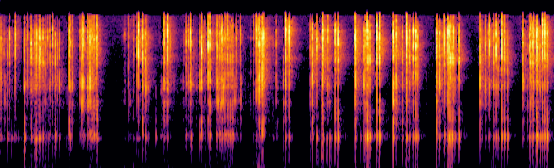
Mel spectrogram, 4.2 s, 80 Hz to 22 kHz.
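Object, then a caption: Ridged plastic hair brush. Long nails scratch and tap the ridged back of a gold-plated plastic winged hair brush. A rapid series of short, bright, scratchy bursts rises and falls, with a faint steady tone near 730 Hz running underneath.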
